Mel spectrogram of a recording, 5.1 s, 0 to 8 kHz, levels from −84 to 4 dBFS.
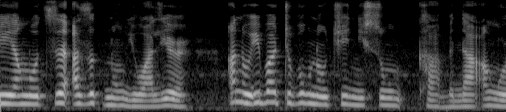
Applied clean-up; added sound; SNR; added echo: none; none; none; none.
